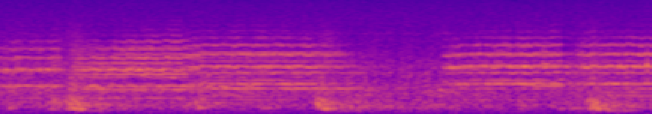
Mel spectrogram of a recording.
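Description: Band music for a processional march: held wind chords that shift to a new chord about three seconds in, with a few low drum beats.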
